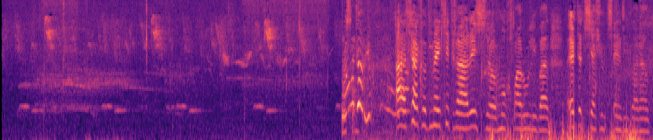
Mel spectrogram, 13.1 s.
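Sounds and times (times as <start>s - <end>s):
high bird chirps: 0.4s - 8.0s.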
